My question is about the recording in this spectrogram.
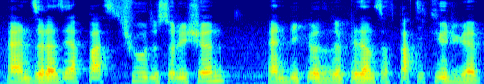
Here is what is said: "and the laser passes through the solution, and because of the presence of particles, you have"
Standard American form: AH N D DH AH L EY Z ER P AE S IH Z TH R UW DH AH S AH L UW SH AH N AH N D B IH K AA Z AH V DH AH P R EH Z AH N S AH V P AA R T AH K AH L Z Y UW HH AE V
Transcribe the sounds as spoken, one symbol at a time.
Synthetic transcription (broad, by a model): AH N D DH AH L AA Z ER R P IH S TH R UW DH AH S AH L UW SH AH N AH N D B IH K AA Z AH V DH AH P R EH Z AH N S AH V P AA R T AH K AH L Y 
